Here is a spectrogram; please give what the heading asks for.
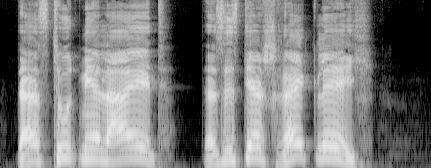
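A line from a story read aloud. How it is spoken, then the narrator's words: Roaring over wind. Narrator (German): brüllte Chuck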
